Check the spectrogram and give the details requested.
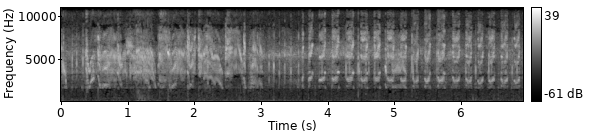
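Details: High, buzzy swiftlet twittering, dense and chattering at first, settling into a quicker run of short repeated chirps in the second half.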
